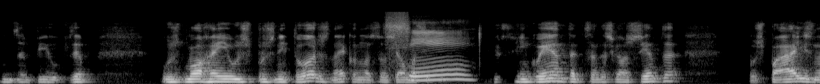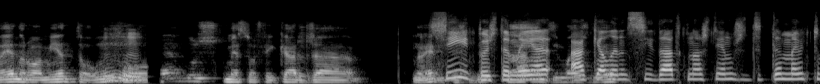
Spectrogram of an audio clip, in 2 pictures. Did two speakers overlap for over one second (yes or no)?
yes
